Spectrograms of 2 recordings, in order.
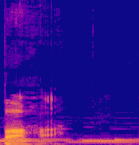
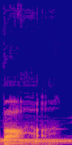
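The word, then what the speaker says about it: Barra: the west of the place called Baja ours are pronounced like H in Portuguese this is a new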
